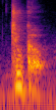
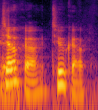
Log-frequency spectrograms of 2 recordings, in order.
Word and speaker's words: Tuco: Isn't that weird that you hear someone say a word and you go to say it and you say it wrong? Tuco? Yeah, well, I just said that, but it's like I just heard you say Tuco. Why did my brain go Toko?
